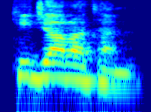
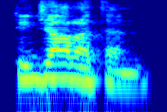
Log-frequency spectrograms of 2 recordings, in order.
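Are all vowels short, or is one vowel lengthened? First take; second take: all short; all short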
